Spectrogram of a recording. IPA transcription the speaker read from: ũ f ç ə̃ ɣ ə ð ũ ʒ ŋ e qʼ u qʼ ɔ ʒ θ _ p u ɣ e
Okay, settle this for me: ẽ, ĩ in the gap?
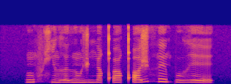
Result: ẽ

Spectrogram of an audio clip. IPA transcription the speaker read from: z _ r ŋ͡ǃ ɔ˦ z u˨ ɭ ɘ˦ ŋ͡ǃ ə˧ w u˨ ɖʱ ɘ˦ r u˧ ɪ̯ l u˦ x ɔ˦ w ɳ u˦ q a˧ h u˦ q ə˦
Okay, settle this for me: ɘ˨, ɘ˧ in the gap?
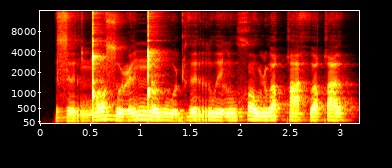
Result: ɘ˨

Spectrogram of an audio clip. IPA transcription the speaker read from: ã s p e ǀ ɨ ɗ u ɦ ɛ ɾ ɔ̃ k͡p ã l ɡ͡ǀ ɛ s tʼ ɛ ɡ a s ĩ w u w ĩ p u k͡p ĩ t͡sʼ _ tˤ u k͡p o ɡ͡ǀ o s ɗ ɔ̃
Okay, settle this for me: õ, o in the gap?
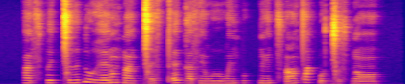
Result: õ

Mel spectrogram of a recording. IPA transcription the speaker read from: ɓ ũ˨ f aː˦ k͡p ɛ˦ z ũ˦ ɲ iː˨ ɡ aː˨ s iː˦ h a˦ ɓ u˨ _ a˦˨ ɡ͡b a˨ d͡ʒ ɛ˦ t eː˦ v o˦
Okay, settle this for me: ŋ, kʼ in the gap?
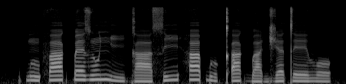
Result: kʼ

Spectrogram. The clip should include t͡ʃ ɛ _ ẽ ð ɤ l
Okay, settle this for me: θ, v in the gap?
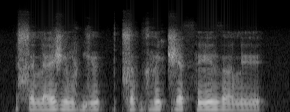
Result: θ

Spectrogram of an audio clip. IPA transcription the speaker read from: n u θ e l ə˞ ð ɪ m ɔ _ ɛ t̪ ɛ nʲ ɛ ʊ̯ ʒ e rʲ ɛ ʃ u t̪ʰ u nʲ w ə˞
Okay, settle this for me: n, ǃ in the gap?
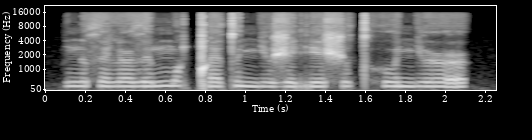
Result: ǃ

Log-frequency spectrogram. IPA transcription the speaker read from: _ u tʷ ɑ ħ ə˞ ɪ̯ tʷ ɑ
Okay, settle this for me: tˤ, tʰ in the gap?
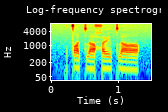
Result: tˤ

